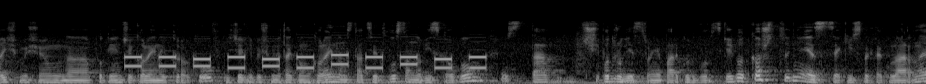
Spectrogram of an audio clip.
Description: DTMF, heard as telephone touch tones, dialled by machine, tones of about 170 ms. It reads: 887575#5045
